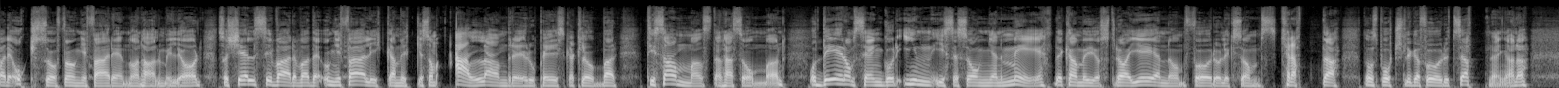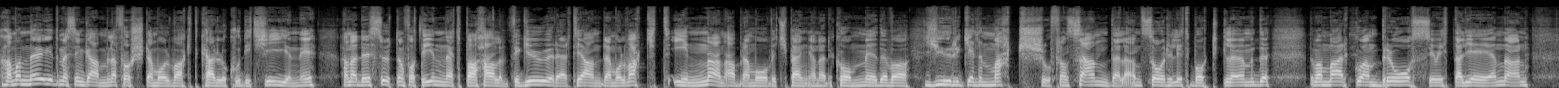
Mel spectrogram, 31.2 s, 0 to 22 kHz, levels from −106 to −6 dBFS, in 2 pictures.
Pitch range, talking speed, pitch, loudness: 135-165 Hz, 160 wpm, 150 Hz, -29 LUFS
